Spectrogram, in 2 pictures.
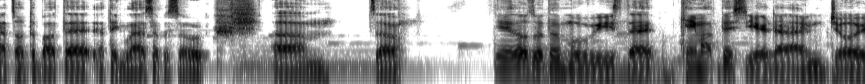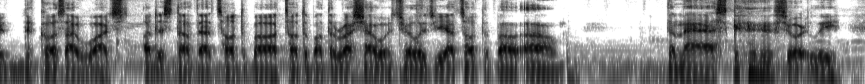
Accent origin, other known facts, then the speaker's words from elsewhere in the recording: New York City, New York, United States; we're all from Brooklyn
